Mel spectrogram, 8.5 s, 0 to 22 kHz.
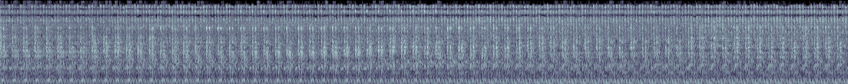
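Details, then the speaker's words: John Deere 650 two-cylinder diesel tractor after head gasket replacement: slow, even, heavy putt about two beats a second, no misses or knocks; healthy idle, owner says it sounds really good. "Yes, I love it. Sounds really good."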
